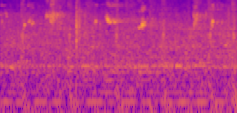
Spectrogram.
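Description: Basketball being dribbled on a hardwood court, a series of short bounces over the steady background noise of an arena crowd.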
